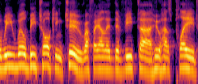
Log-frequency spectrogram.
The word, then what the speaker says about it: Raffaele: Raffaele De Vita. And you are from Rome. You've played in Scotland as well. How are you today? I'm good, thank you. Yeah, no, that's a good pronunciation. It's Raffaele.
